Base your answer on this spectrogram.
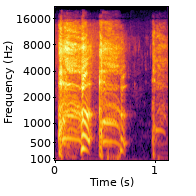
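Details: Adult gives three short, forceful cough bursts, the first two close together and the third after a brief pause; cough.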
